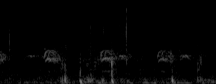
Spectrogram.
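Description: Four short harsh calls in quick succession, about half a second apart, over soft thumps and rustling as the bear and the man roll about in the snow.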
